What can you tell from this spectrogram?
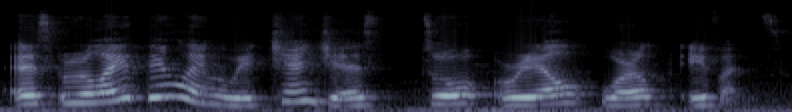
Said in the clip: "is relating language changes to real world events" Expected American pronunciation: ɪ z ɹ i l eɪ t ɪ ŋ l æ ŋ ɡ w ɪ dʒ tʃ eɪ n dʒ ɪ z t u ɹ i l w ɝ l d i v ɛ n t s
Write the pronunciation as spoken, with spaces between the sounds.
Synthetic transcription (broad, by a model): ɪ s ɹ i l eɪ t ɪ ŋ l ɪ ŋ w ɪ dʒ tʃ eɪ n dʒ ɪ s t u ɹ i l w ɝ l d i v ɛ n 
